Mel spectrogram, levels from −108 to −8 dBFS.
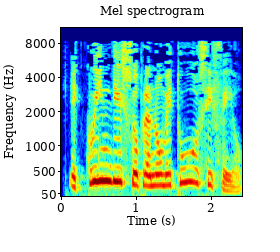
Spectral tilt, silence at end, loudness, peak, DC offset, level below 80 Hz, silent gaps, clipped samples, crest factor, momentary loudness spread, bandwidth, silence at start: -5.5 dB/octave; 0.05 s; -14 LUFS; -2 dBFS; under 0.1%; -58 dBFS; none; under 0.1%; 12 dB; 15 LU; 8.8 kHz; 0.1 s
